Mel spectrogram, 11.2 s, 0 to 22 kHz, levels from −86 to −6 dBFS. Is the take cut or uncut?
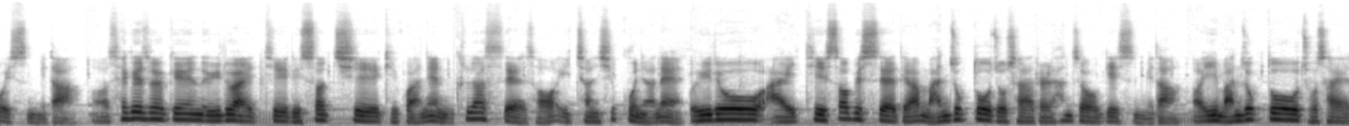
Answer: cut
